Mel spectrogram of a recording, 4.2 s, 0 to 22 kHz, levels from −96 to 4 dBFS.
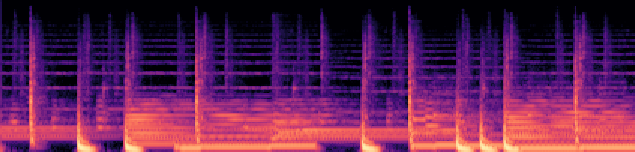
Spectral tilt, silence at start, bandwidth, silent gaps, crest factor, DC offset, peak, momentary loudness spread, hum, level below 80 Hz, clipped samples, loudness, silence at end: -8.5 dB/octave; 0 s; 8 kHz; none; 12 dB; under 0.1%; 0 dBFS; 12 LU; none; -16 dBFS; under 0.1%; -15 LUFS; 0 s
